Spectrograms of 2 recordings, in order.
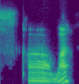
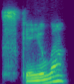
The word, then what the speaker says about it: Scala: knowledge by the way it's pronounced scala not scala because that is an italian word and it comes to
